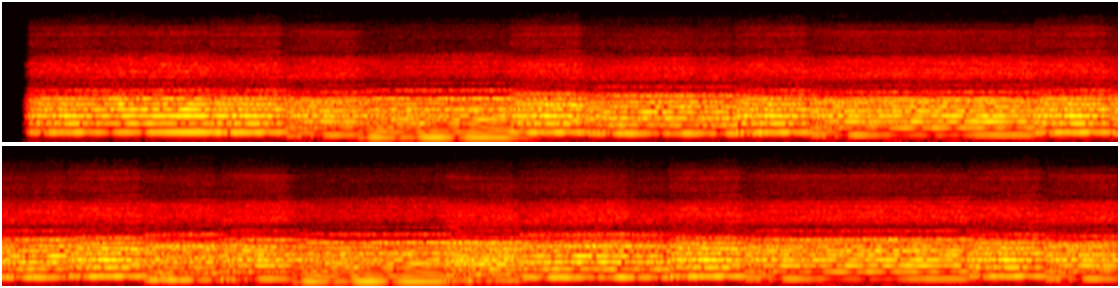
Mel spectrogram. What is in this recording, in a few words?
bass; coventry carol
